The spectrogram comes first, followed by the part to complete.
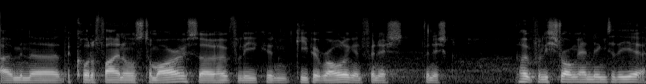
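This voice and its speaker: Speaking very fast in a London accent, a man keeps a fairly even intonation. His pitch is fairly low, and his tone is dark and mellow. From London, England. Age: 20s. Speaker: professional tennis player. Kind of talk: interview.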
